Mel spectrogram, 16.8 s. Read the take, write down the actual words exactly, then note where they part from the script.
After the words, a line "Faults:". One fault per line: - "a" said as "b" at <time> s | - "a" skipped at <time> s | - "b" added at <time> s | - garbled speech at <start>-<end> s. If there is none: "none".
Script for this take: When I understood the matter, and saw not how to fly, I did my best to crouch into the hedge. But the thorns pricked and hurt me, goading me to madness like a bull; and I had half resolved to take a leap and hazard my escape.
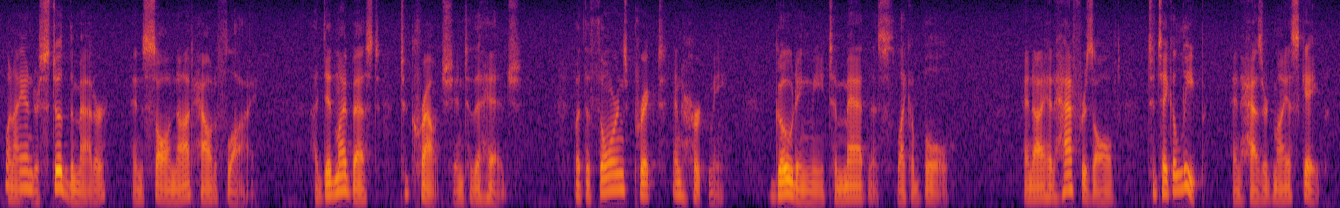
When I understood the matter, and saw not how to fly, I did my best to crouch into the hedge. But the thorns pricked and hurt me, goading me to madness like a bull; and I had half resolved to take a leap and hazard my escape.
Faults:
none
